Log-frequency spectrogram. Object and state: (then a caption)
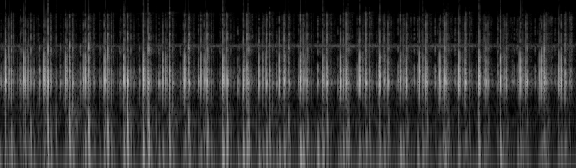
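Printed paper ice cream cup. A small printed paper ice cream cup is held close and tapped and scratched with fingertips and nails. The result is a rapid, uneven run of short, dry, papery taps with a hollow midrange tone, mixed with light scratching and almost no ring after each hit.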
